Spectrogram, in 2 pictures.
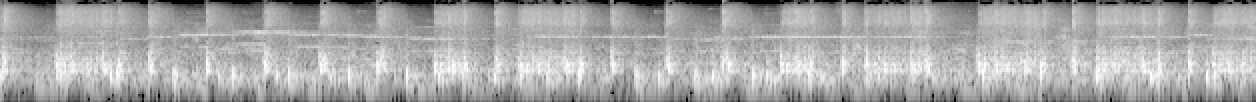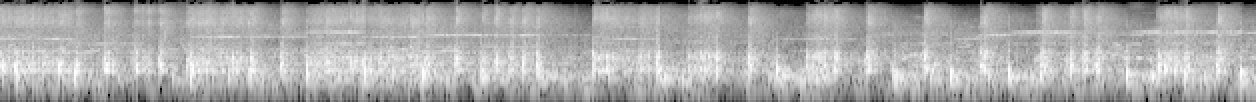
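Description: Marching band music: steady drumming with bass drum and snare strokes under a high, clear melody line.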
